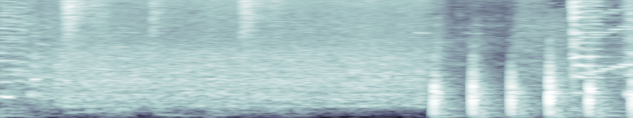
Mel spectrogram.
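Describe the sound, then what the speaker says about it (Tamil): Knocking on a door comes in as a quick run of about six sharp, close raps after a stretch of low background hum, with no voices. "யாரு கதவு தட்டுறது?"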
